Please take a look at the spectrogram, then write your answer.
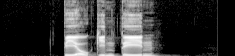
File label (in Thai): "เปียกเข่า", ภาษาโคราช; ต้มข้าวต้ม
